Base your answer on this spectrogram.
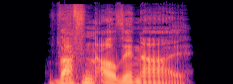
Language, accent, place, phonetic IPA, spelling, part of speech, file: German, Germany, Berlin, [ˈvafn̩ʔaʁzenaːl], Waffenarsenal, noun, De-Waffenarsenal.ogg
- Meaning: armory / armoury (store or arsenal of weapons)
